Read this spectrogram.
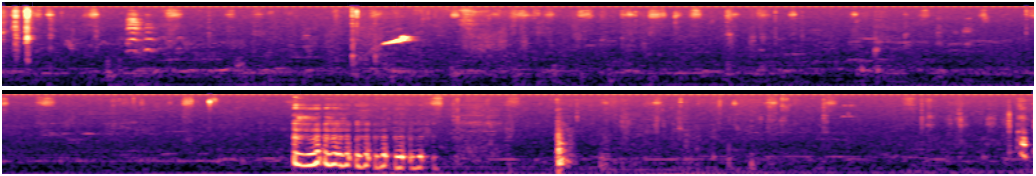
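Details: Pekingese puppies from Belle and Sundance's litter, indoors. A thin rising whine appears early on, then a louder, harmonic, yelping cry burst lasts under a second. A steady low hum and soft rustling run underneath.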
